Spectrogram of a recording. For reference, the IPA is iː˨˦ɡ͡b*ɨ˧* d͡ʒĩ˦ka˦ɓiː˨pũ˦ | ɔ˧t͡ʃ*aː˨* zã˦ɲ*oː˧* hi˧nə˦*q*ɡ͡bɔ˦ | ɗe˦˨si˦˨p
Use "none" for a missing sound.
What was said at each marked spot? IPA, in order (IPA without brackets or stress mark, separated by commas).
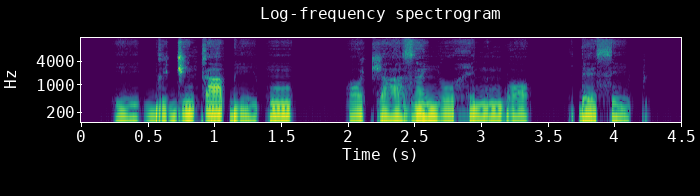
ɨ˧, aː˨, oː˧, ŋ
